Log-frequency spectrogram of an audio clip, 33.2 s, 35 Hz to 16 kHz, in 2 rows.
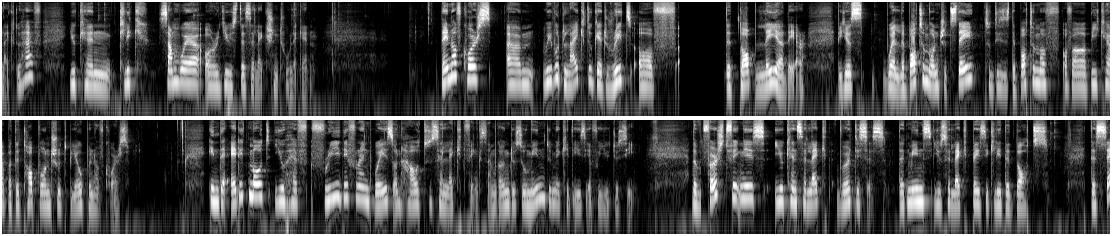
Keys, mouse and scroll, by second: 1.4 click, 2.9 click, 4.3 click, 5.1 middle click, 13.1 middle click, 23.4-26.9 scroll up 6, 27.0 click, 30.6 click, 31.5 click, 32.4 click.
